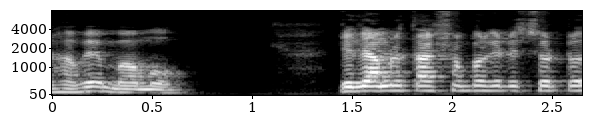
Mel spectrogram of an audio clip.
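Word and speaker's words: Maugham: এখানে উচ্চারণ খেয়াল রাখবেন মঘাম নয়। উচ্চারণ হবে মমো।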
